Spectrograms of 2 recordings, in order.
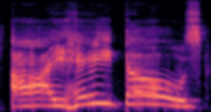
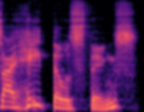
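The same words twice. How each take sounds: First: I HATE THOSE, every word stretched out slowly; drawn-out dread. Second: Said in the usual way. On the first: Retold or imitated. Streamer hamming up a viewer's chat comment, drawn out. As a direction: drag out "I hate those" for comic emphasis.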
